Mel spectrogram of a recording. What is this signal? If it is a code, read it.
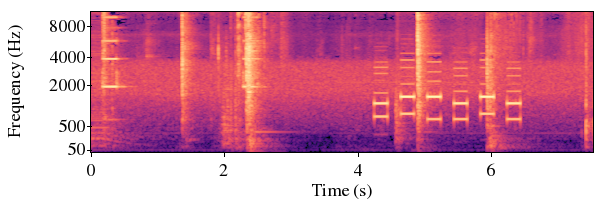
DTMF, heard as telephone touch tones, dialled by machine, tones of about 200 ms, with kitchen noise. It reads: 493191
